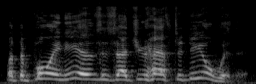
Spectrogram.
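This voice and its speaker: A man preaching earnestly as a pastor, reading from a book and reflecting on it with soft laughs. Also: extremely high pitch, normal speed. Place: live stream.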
